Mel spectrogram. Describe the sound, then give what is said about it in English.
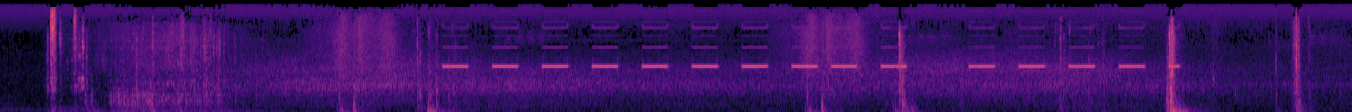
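A car backs into a parking space a few blocks from a mosque in fine weather as a steady series of electronic reversing beeps repeats in a quick, even rhythm, with a few sharp clicks and clunks and no talking. “And here I park my car and take a walk to the mosque.”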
